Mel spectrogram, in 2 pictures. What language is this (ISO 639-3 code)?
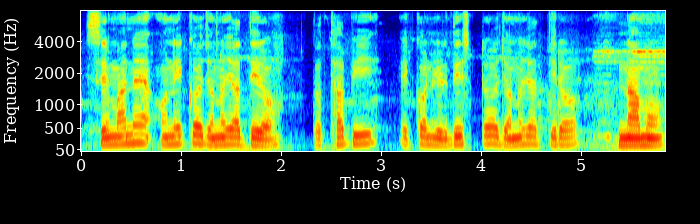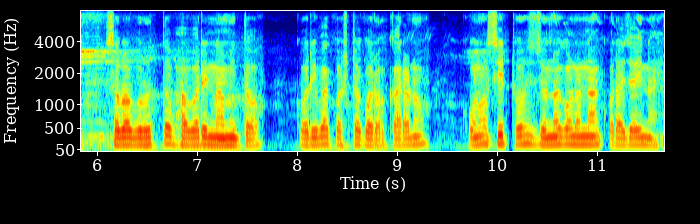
ori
